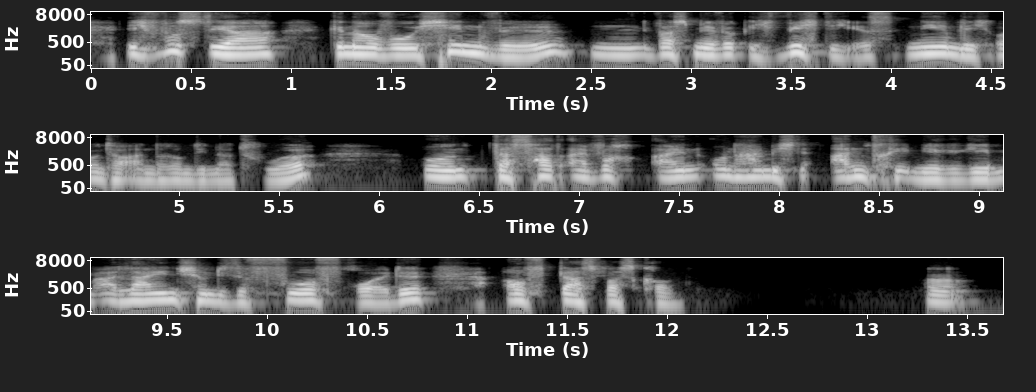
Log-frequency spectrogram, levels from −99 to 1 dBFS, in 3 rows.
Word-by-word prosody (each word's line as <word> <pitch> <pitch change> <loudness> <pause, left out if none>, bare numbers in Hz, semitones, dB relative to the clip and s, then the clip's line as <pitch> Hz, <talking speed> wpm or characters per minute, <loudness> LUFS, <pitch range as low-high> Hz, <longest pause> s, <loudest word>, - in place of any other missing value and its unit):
ich 155 0 -1
wusste 190 -5 +2
ja 150 +1 +6 0.2
genau, 155 -3 +5
wo 140 0 +5
ich 135 - +2
hin 180 -8 +4
will, 130 +10 +2
hm, 140 -1 -2
was 150 +1 0
mir 145 -3 +3
wirklich 135 -4 -4
wichtig 130 -10 +1
ist, 120 +4 -11
nämlich 150 -5 +3
unter 120 -3 -4
anderem 110 -1 -6
die 110 - -8
Natur. 110 - -3 0.5
Und 155 -1 +1
das 150 +1 +1
hat 165 -1 +2
einfach 155 0 -3
einen 150 +2 -1
unheimlichen 155 -4 -2
Antrieb 145 -1 -2
mir 125 -1 +1
gegeben, 125 +2 -2
allein 145 +2 +2
schon 145 -1 +1
diese 125 -1 -6
Vorfreude 150 0 -1 0.4
auf 145 -2 0
das, 140 -5 +1
was 135 - -2
kommt. 110 -3 -9 1.2
Hm. 125 -1 -4
145 Hz, 160 wpm, -21 LUFS, 125-155 Hz, 1.2 s, ja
